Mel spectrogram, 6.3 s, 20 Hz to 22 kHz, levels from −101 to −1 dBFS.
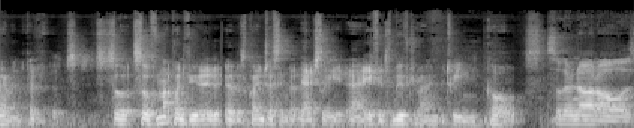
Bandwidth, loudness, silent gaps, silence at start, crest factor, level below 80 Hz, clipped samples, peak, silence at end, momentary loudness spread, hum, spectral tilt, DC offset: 16 kHz; -20 LUFS; none; 0 s; 18 dB; -48 dBFS; under 0.1%; -2 dBFS; 0 s; 13 LU; none; -5.5 dB/octave; under 0.1%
